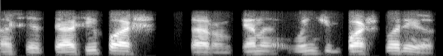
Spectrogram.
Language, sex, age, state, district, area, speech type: Kashmiri, male, 30-45, Jammu and Kashmir, Ganderbal, rural, conversation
